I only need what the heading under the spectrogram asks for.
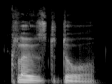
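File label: "closed-door", British English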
